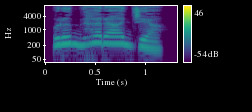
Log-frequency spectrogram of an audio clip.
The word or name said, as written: ವೃದ್ಧರಾಜ್ಯ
